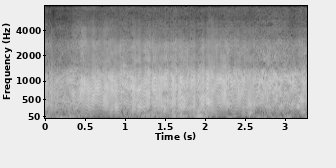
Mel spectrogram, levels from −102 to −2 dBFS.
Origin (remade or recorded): remade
